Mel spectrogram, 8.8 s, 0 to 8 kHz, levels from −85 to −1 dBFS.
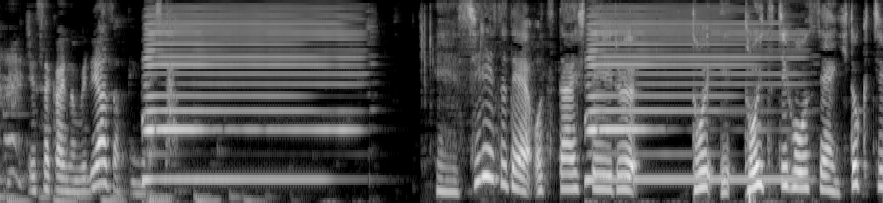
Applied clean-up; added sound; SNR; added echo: classical method WPE with log-MMSE.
